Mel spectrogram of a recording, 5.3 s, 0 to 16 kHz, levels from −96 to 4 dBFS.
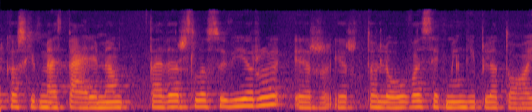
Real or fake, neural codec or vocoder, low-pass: real; none; 10.8 kHz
